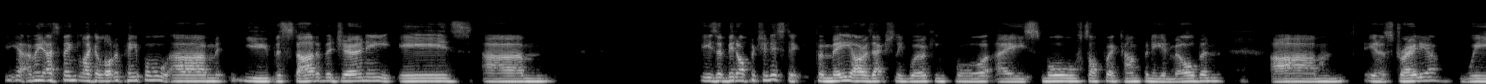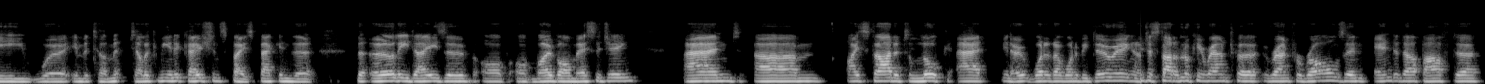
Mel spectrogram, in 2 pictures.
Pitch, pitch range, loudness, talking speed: 145 Hz, 140-155 Hz, -21 LUFS, 175 wpm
